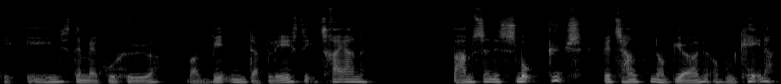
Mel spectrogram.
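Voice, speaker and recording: A man narrating a children's audiobook in a gentle, lively read-aloud voice. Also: lowish voice, husky. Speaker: storyteller.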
